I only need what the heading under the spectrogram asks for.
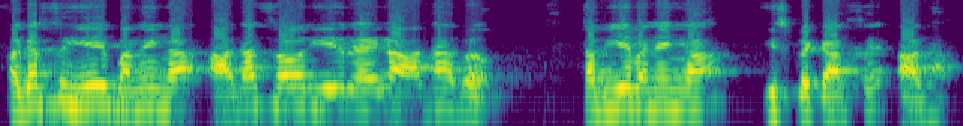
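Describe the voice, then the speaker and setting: A man's voice: high voice, slow, a bit bright, poor audio. A man from teaching an exam-prep grammar lesson, explaining step by step and asking his class rhetorical questions.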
